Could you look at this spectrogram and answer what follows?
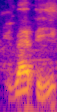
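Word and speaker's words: רבי: Um and uh in Israel the the term used in late antiquity was rebi that's the actual pronunciation which means my greatness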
